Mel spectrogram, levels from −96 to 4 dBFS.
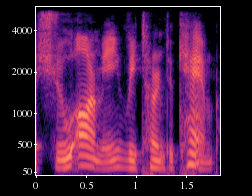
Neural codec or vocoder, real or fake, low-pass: codec, 16 kHz in and 24 kHz out, 2.2 kbps, FireRedTTS-2 codec; fake; 5.4 kHz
